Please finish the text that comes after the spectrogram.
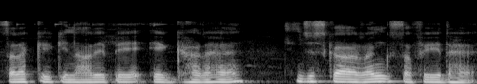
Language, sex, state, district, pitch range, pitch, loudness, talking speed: Hindi, male, Bihar, Patna, 110-130 Hz, 115 Hz, -18 LUFS, 140 wpm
